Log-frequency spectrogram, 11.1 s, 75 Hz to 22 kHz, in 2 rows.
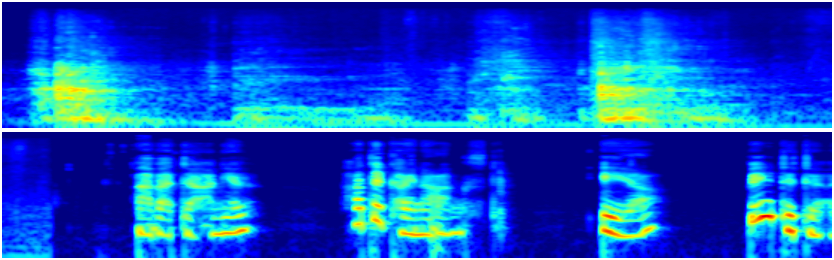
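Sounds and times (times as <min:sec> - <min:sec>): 
lions roaring: 0:00.0 - 0:05.9
speech: 0:07.0 - 0:07.3, 0:07.9 - 0:09.0, 0:09.6 - 0:10.0, 0:10.6 - 0:11.0.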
